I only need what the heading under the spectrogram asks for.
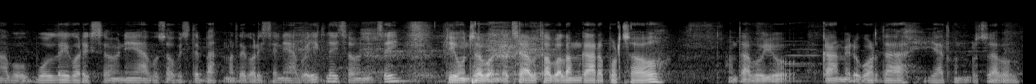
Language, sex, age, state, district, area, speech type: Nepali, male, 30-45, West Bengal, Darjeeling, rural, spontaneous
